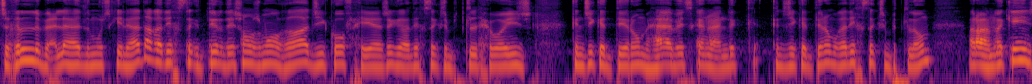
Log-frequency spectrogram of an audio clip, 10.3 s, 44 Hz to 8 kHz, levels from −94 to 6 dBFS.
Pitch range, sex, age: 135-170 Hz, male, 20-39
